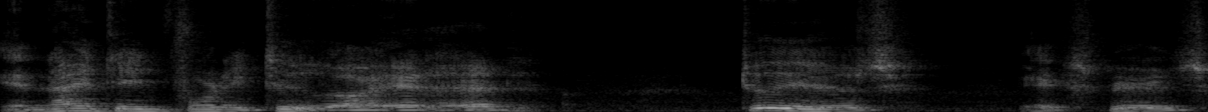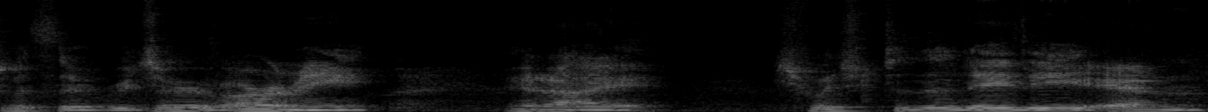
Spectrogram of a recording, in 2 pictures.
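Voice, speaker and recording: With a Canadian accent, a man speaks very slowly at a medium pitch with ordinary pitch variation and long, frequent pauses, over noticeable background noise. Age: 80s+. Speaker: war veteran. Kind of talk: interview answer.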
